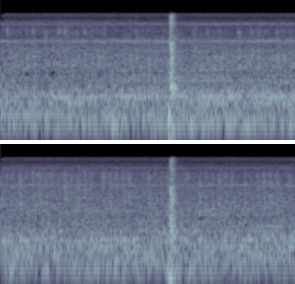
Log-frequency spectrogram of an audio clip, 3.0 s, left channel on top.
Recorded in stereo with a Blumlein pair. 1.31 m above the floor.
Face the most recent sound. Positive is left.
turn(degrees=65)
